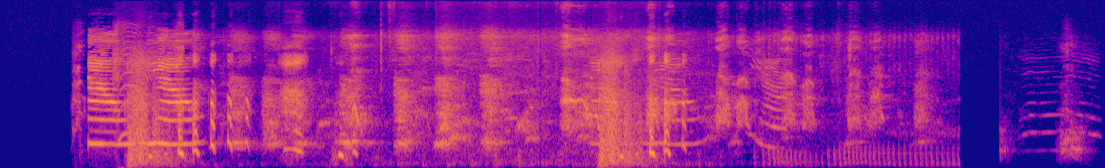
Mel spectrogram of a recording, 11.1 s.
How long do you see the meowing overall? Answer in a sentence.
The meowing can be heard for 3 seconds in total.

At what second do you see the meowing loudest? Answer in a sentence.
The loudest moment of the meowing is at 2 seconds.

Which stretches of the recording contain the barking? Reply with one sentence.
You can hear the barking from 0.7 to 11.0 s.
